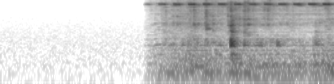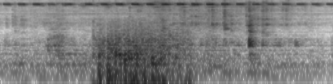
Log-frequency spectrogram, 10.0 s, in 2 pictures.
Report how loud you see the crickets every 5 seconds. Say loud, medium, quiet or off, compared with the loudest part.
medium, loud.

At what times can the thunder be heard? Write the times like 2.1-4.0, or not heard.
6.3-7.9.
